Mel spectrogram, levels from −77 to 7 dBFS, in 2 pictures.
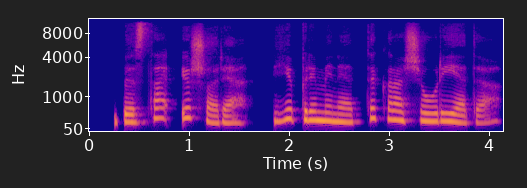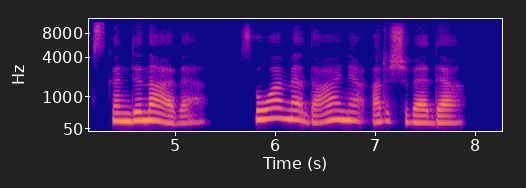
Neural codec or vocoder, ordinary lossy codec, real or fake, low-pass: codec, 24 kHz, 0.9 kbps, DualCodec; MP3, 64 kbps; fake; 10.8 kHz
